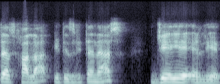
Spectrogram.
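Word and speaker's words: Jala: in that year the longest year Maize called Hala maze it's pronounced as Hala it is written as j-a-l-a because J in in Spanish is ha so it's Hala mace 45 centimeters long restricted to certain belts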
